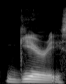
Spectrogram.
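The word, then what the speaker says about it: Garioch: Now, if you're an English speaker from the USA or another non-Scottish location, Giri looks like Gerioch. And I looked it up on Wikipedia and it said it's pronounced Giri.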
